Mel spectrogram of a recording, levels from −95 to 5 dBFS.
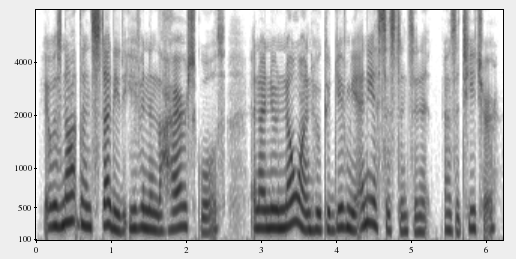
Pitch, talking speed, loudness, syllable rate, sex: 235 Hz, 250 wpm, -17 LUFS, 6.3 syllables/s, female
